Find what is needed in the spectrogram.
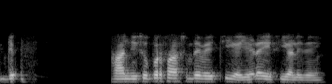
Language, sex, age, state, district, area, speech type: Punjabi, male, 18-30, Punjab, Rupnagar, rural, conversation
